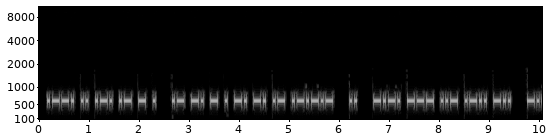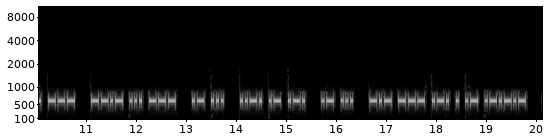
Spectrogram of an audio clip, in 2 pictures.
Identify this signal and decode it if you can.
Morse code, heard as a keyed tone, about 24 wpm, 610 Hz. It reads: PIRATE ANTENNA. I COULD DO QSO AS FAR AS KOREA.
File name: 2011-04-mp3 / BEGINNERS DIARY 25WPM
